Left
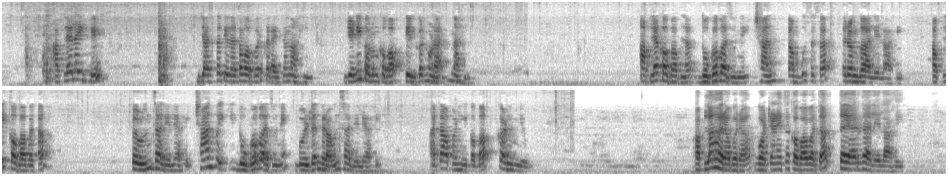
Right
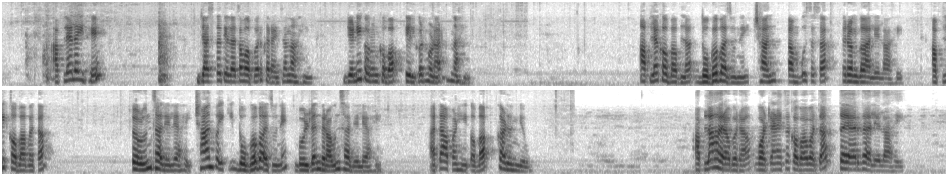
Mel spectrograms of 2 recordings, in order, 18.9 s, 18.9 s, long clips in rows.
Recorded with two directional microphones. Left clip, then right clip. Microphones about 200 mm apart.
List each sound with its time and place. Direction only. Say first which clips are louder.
0.5 s speech: right 4 dB; 55° right (ahead or behind)
2.0 s a woman's voice: right 5 dB; 55° right (ahead or behind)
6.3 s a woman's voice: right 3 dB; 45° right (ahead or behind)
16.3 s a woman's voice: right 2 dB; centre (ahead or behind)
